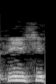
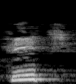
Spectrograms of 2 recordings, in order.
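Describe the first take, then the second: First: The middle consonant is a plain 'sh' sound. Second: The middle consonant is a 'ch' sound. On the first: "لو تكلمنا بهذه الكلمة فيشي" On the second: "فنقول فيتش والديتش بهذه اللهجة"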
